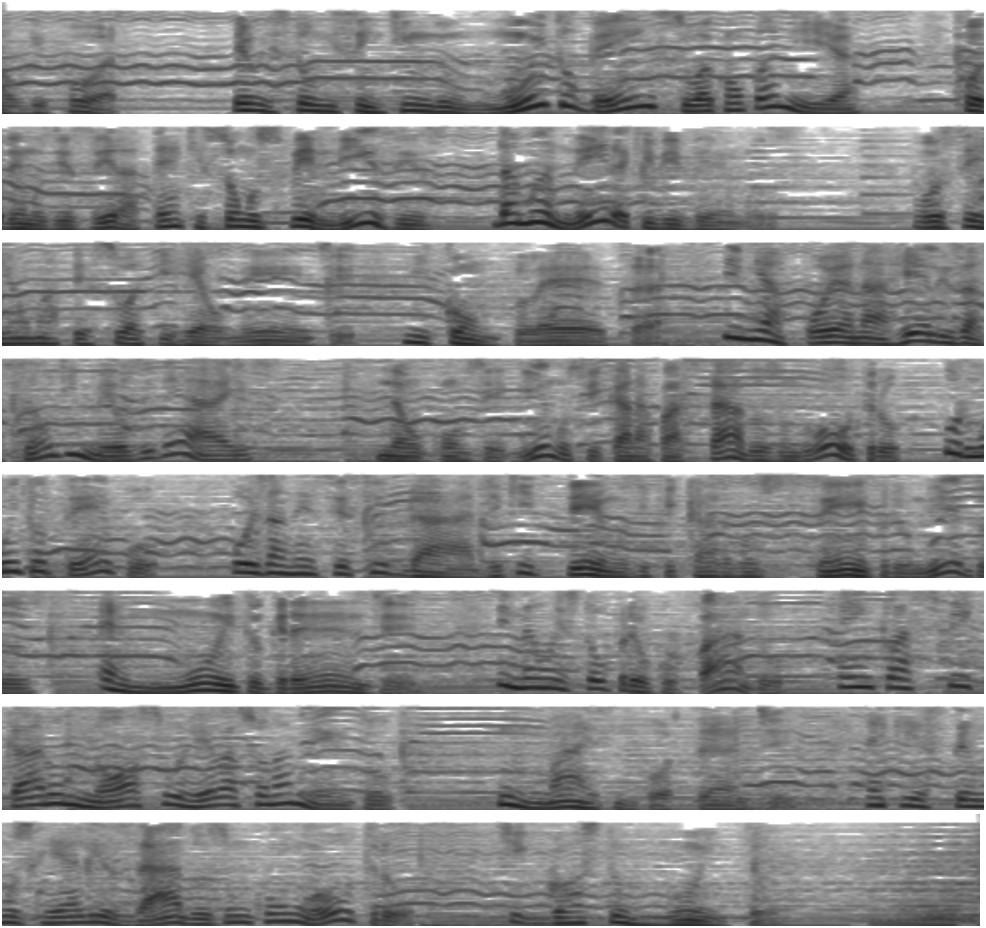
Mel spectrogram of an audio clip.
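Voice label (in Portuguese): NAMORO OU AMIZADE, masculino; Telemensagens; Telemensagens 2017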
